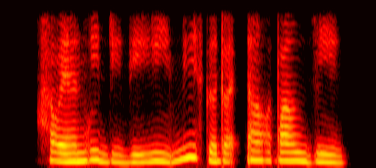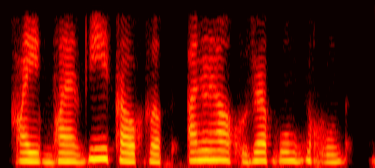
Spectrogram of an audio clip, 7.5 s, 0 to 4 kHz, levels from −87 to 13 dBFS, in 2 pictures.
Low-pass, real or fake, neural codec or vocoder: 3.6 kHz; fake; codec, 16 kHz, 0.5 kbps, FreqCodec, larger model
